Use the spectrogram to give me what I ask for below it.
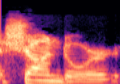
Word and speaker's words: Sandor: and then we've got is that sandor helderman yeah shondor yeah is how it's pronounced yes um yeah they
